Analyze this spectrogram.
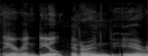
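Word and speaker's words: Eärendil: the pronunciation of this aren deal is it deal or Dill deal it is deal Aaron deal it are in the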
